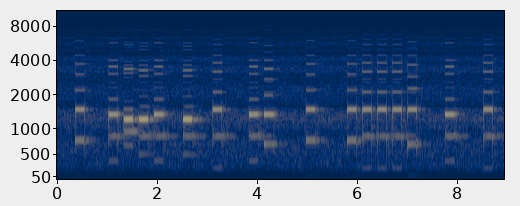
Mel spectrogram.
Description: DTMF, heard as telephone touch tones, dialled by machine, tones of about 180 ms, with room echo. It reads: 6 8*78 7 9 82 6 69993 8 9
